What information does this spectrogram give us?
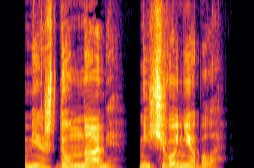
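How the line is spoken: Strained, through teeth, near tears. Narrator (Russian): процедила Хильда, почувствовав, как сжалось горло, а глаза защипало

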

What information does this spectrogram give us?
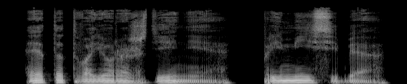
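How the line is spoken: Snake's quiet hiss. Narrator (Russian): тихо прошипел змей

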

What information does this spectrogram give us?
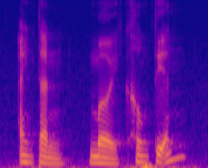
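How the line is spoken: Cold voice. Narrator (Vietnamese): giọng nói lạnh lùng

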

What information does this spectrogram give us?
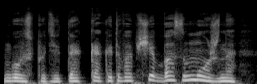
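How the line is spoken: Anguished pleading. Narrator (Russian): взмолилась Оливия с тоской

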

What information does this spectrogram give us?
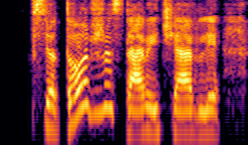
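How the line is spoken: Laughing. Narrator (Russian): засмеялась Лаки

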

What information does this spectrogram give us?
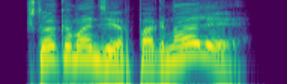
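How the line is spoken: Impatient shout. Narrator (Russian): нетерпеливо крикнул оператор глайдера Пикачев

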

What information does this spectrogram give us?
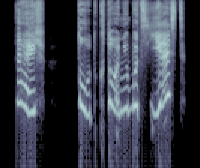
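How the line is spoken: Shout. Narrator (Russian): прокричала она

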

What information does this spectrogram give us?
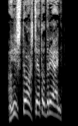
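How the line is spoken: Shouted. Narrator (Russian): прокричал шатен

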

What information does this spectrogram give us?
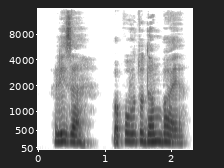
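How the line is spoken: Hoarse. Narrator (Russian): начинает Сашка хрипло

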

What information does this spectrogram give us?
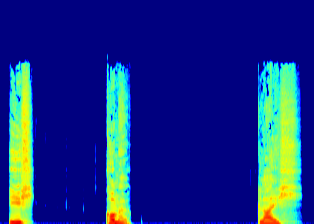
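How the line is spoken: Slow, deliberate. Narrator (German): sagte Gregor langsam und bedächtig

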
